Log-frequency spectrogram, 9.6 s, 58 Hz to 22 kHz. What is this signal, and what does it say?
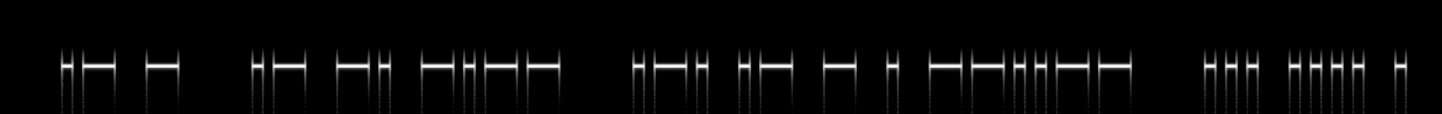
Morse code, heard as a keyed tone, about 17 wpm, 700 Hz. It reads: AT ANY RATE, SHE
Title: Sentences from Top 1300 Words 17wpm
